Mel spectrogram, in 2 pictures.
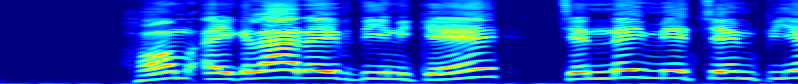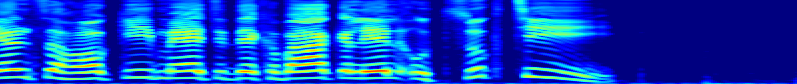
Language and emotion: Maithili, happy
